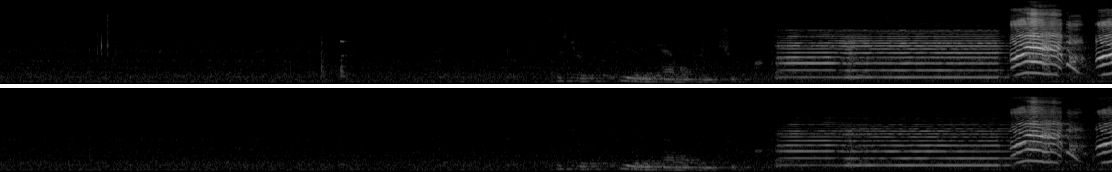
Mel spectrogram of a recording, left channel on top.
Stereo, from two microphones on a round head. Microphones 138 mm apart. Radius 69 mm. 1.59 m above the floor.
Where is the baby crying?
40° left (ahead or behind), 0.7 m.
